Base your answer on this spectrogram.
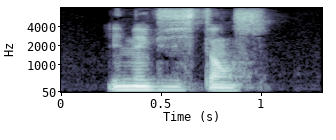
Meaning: inexistence
- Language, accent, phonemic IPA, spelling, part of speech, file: French, France, /i.nɛɡ.zis.tɑ̃s/, inexistence, noun, LL-Q150 (fra)-inexistence.wav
